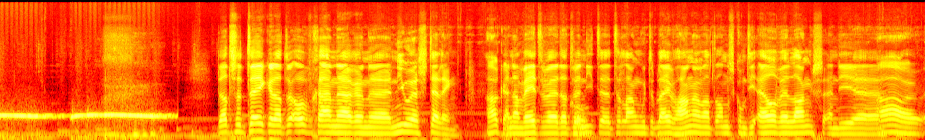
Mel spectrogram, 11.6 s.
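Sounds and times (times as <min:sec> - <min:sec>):
owl hoot sound effect: 0:00.0 - 0:02.7
speech: 0:02.8 - 0:11.5.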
